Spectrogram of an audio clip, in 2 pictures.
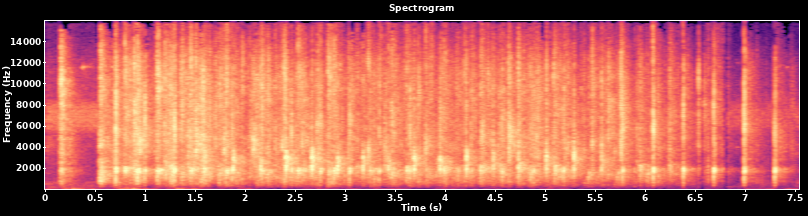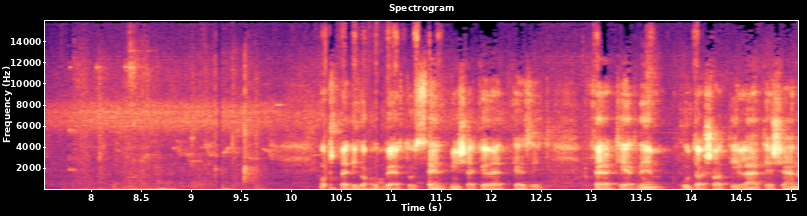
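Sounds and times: audience applauding: 0.1 - 7.5.

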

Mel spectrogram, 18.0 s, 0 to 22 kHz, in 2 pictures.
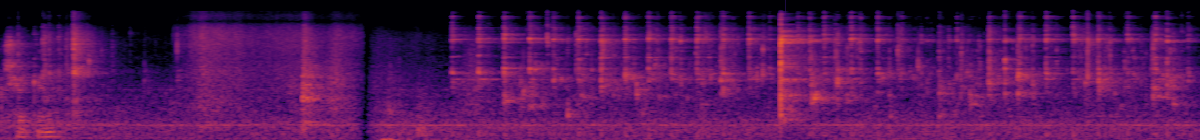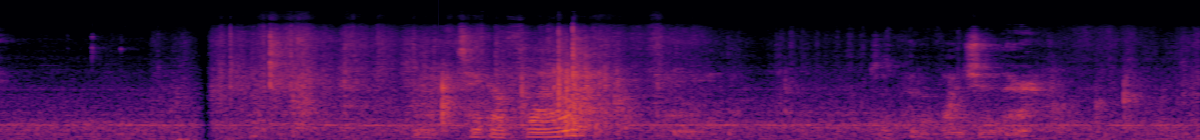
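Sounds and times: fork clinking against glass bowl: 3.4 - 9.0
paper bag rustling: 10.6 - 14.1.

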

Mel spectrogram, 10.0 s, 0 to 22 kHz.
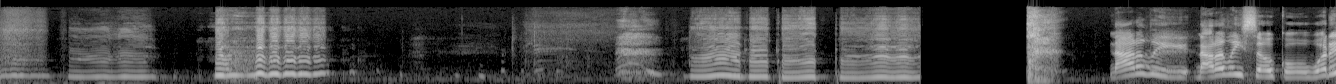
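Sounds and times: kazoo buzzing: 0.0 - 2.7, 5.1 - 7.0.

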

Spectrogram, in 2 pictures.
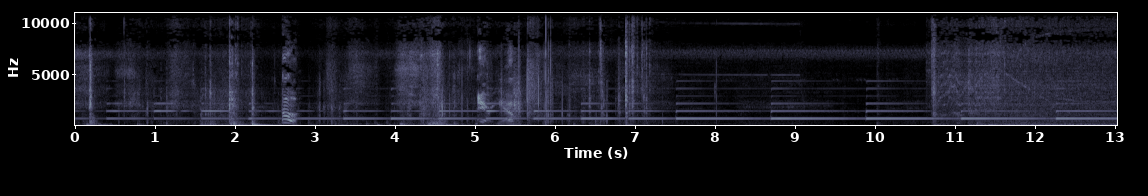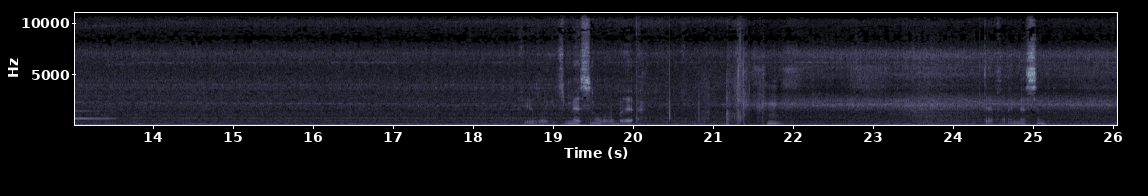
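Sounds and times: dashboard warning chime: 0.0 - 13.7
engine starting and idling: 10.6 - 16.5.

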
